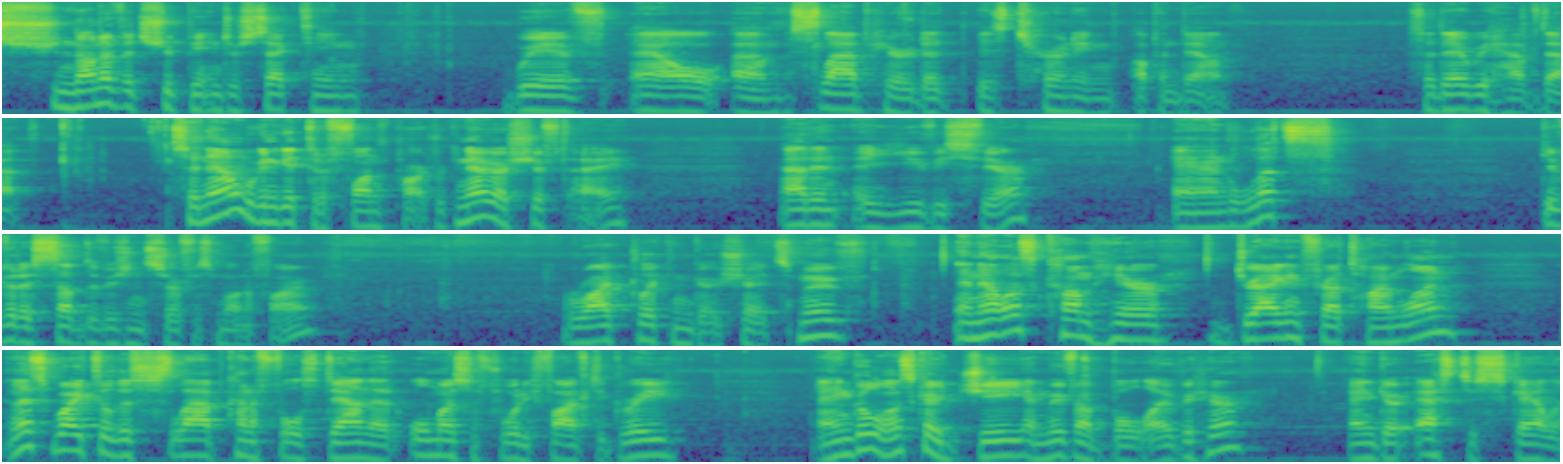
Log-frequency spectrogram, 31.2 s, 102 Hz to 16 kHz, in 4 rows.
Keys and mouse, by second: 0.2 g, 1.1 right click, 1.8-2.9 alt+drag, 2.1 alt+a, 2.9-13.9 right drag, 4.3 space, 7.7 space, 8.1 KP_1, 10.3 shift+a, 13.9-15.8 drag, 27.0-27.4 shift+drag, 27.0-27.4 shift+right drag, 28.0 g, 28.6 middle click, 28.7-31.1 drag, 30.3 s.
